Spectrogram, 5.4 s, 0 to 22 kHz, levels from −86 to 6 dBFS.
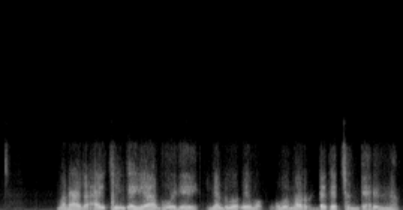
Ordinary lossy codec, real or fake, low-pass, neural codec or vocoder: Opus, 16 kbps; fake; 7.2 kHz; codec, 16 kHz, 0.5 kbps, FreqCodec, smaller model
